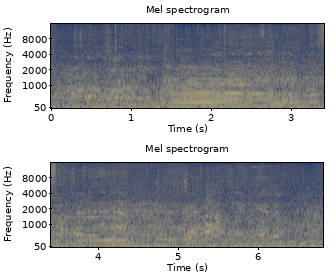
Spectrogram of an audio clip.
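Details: An angry cow or bull unloaded from a truck gives a strong, drawn-out moo that swells and then fades. Shorter lowing follows, while people talk and the outdoor noise carries on steadily.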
